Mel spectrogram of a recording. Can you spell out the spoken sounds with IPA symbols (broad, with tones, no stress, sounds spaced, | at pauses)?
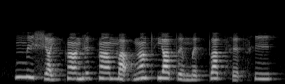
n̪ i˥˧ ɕ a˨˩ j k ã˧ ɡ e˧ k ã˧ m a˨ ʔ ɡ ã˦ t̪ʰ j a˦ t̪ e˨˩ m e˨ t̚ t̪ a˦ t͡sʰ e˨˩ t͡sʰ i˦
